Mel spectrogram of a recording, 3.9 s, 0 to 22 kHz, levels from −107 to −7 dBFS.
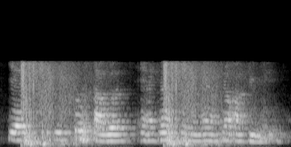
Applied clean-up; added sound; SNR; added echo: none; Explosion; 6 dB; reverberation time 0.6 s.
